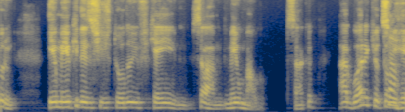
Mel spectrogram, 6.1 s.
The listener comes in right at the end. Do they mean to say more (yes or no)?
no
